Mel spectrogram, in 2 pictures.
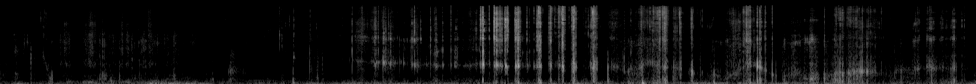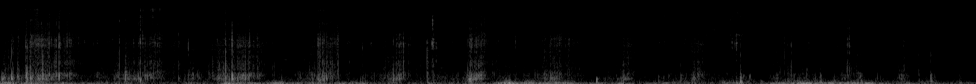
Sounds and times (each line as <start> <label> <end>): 0.0 ASMR crunchy sound 19.5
